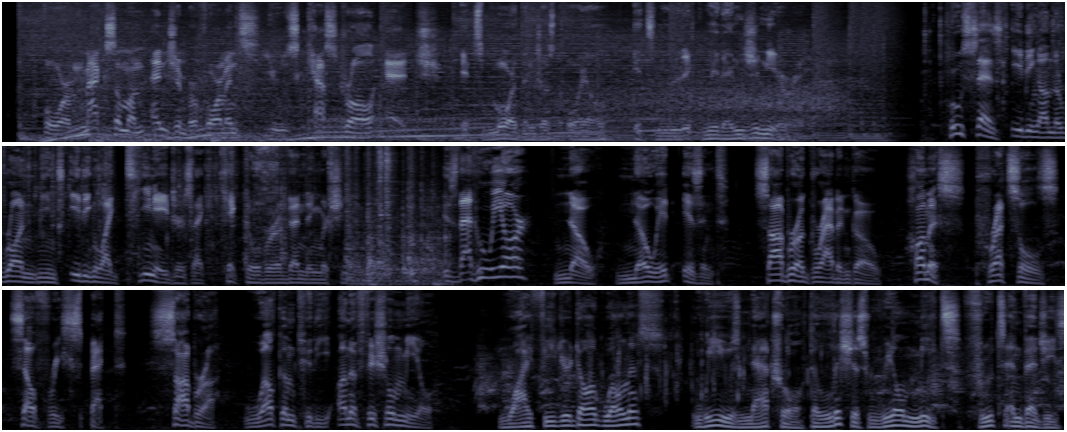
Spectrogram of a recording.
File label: COMMERCIAL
